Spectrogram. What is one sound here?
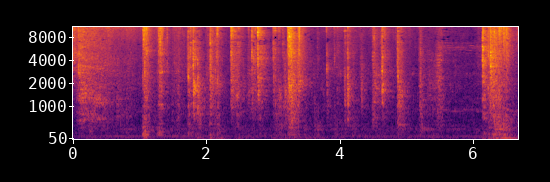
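Footsteps thud across a floor.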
